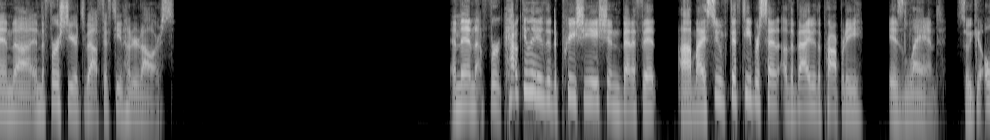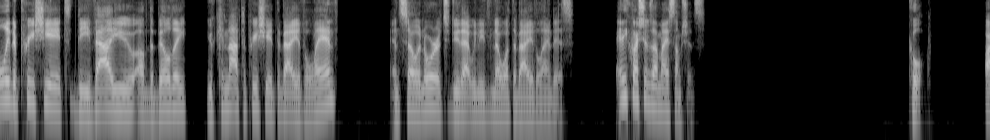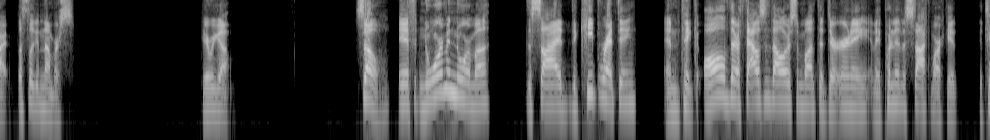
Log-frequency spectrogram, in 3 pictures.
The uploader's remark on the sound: This was a live class recorded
